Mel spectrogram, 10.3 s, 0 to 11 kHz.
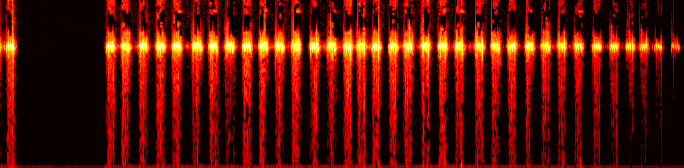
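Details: {'text': 'Cricket gives a lone chirp, falls silent for over a second, then resumes brisk chirps about four per second that gradually fade toward the end.', 'len': 25}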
